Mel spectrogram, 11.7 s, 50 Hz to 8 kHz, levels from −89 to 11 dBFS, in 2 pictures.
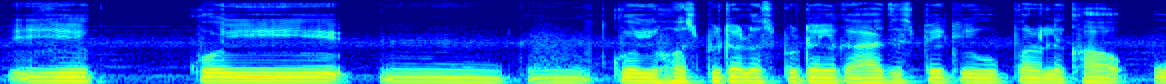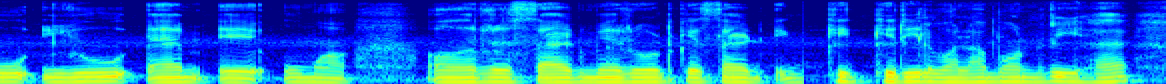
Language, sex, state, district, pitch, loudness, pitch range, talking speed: Hindi, male, Bihar, Supaul, 110 Hz, -28 LUFS, 105-115 Hz, 150 wpm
